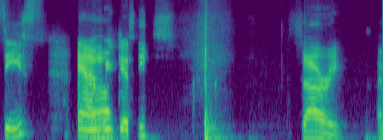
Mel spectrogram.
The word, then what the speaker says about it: Seuss: love to help stacy seuss uh dr seuss nothing i mean dr seuss did you get that all growing up are you any relation uh that's my married name um it's pronounced cease and we get sorry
